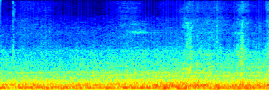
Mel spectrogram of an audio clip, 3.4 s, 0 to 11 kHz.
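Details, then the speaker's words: 2011 Opel Astra J 1.6 manual test drive, accelerating through gears: even road rumble and engine drone, no knocks, clunks or rattles from the suspension over bumps; suspension quiet, everything works well. "посторонних звуков с подвески не слышно Все работает отлично"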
